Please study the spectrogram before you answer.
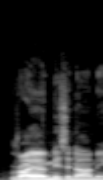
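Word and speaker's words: Ryo Mizunami: start before you start um hikaru shida versus rayo mizunami i believe that's how you pronounce it again yes well done well done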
